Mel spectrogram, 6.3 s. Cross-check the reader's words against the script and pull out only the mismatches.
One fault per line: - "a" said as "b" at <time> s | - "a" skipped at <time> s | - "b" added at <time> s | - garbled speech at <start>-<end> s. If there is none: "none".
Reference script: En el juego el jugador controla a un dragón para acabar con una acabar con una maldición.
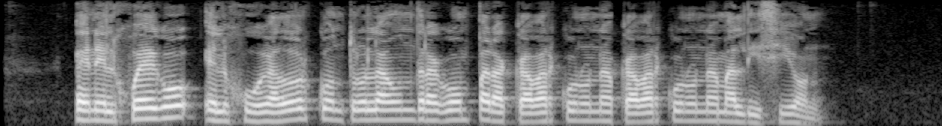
none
